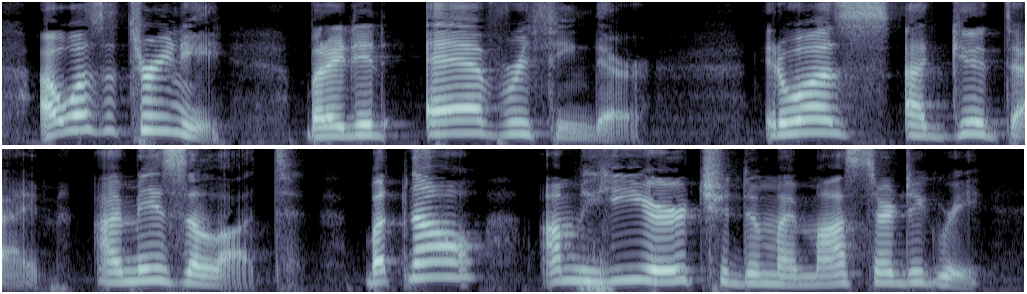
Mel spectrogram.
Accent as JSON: {"language": "English", "country": "Brazil", "second_language": "English", "moved": "as an adult", "lives_now": "United States", "said": "I'm from Brazil, but I'm living in USA now. I moved to study. I'm a vet student"}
